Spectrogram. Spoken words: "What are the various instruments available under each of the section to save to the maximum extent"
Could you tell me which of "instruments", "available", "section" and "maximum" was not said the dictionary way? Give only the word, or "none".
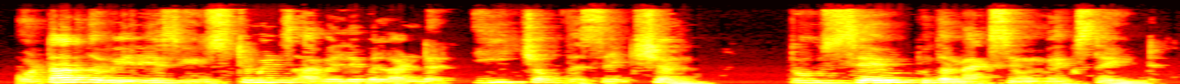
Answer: none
